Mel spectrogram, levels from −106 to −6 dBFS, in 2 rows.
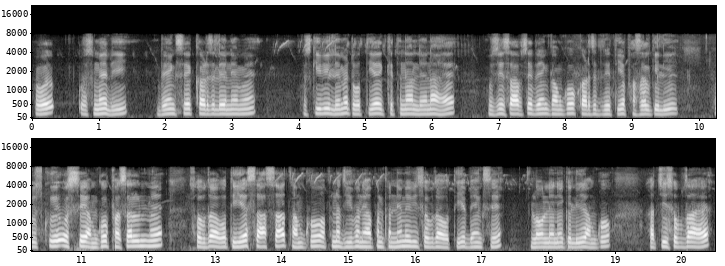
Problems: constant background noise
